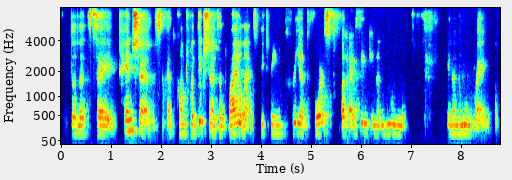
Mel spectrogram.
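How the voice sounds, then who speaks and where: The delivery comes at a fairly slow pace. The speaker has a German accent. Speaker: author and researcher. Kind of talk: panel discussion. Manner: halting.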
